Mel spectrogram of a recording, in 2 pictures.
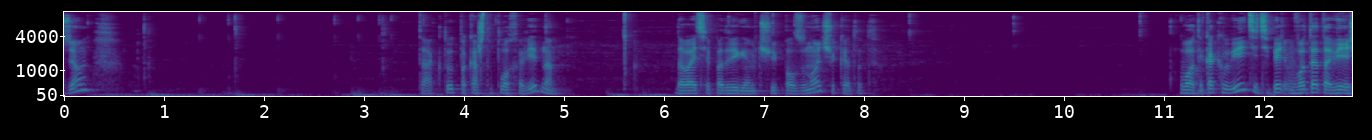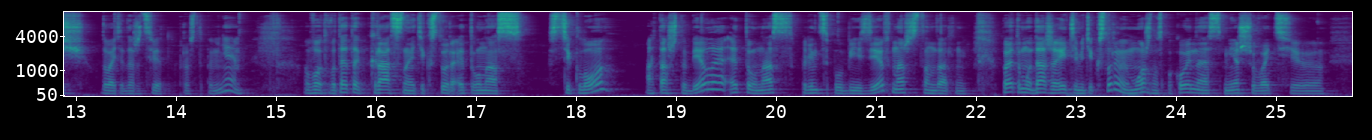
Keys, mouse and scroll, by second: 0.1 middle click, 0.2 middle click, 0.3-2.1 middle drag, 2.8-13.3 shift+middle drag, 13.3-14.9 drag, 14.9-16.3 middle drag, 16.3 right click, 16.4 middle click, 16.5 right click, 16.6-19.4 middle drag, 19.4-23.2 drag, 24.4 click, 25.1 click.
